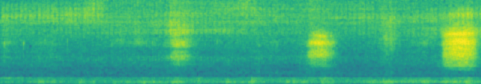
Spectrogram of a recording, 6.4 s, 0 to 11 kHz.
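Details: Steady low drone of a thriving honey bee hive opened for inspection in Texas heat around 92F, following three weeks of rain; the continuous buzzing hum is joined by three brief soft hissing bursts.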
